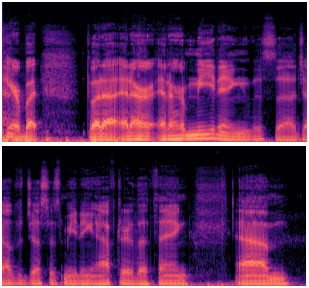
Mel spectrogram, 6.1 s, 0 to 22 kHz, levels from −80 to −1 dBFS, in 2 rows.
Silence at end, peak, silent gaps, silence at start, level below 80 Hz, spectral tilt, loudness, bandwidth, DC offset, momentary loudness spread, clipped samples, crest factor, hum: 0.1 s; -6 dBFS; none; 0 s; -30 dBFS; -5.5 dB/octave; -23 LUFS; 12.5 kHz; under 0.1%; 10 LU; under 0.1%; 16 dB; none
